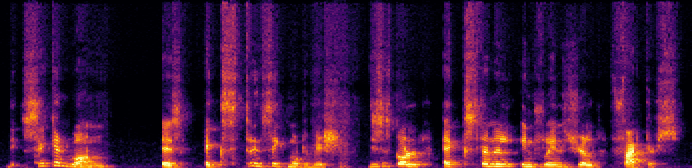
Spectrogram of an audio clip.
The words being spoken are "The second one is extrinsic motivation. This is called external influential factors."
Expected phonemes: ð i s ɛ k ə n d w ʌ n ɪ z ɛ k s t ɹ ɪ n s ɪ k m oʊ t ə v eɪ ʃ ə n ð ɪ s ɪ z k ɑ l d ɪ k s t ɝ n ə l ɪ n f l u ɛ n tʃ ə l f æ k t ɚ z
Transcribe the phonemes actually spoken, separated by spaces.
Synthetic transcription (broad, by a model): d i s ɛ k ə n d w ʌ n ɪ z ɛ k s t ɹ ɪ n s ɪ k m oʊ t ə v eɪ ʃ ə n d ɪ s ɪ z k ɑ l d ɪ k s t ɝ n ə l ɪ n f l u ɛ n ʃ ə l f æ k t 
